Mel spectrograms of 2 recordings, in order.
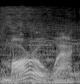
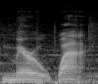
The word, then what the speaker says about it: Marowak: here look at marowak they always pronounce it maro whack or something like that in the animate but it's bone marrow so it's marowak is it not and I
